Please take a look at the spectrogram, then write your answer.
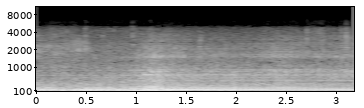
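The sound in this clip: Engine of an old 1949 car pulling away, a steady low droning rumble that swells in loudness after about a second, then holds even and strong to the end.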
